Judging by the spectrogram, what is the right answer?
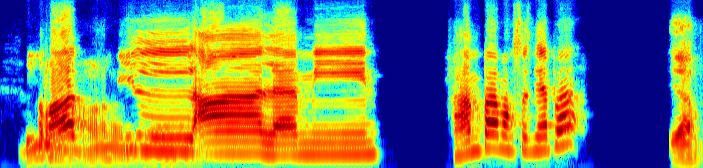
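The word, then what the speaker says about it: رَبِّ الْعَالَمِينَ: Bilnya tekan dulu Pak ya. Jangan langsung dinaikin. Jangan langsung dioper ke huruf A-nya langsung. Seperti ini contohnya. Rabbil Alamin. Itu kaget. Rabbil Alamin. Itu kaget Pak ya. Tapi harus ditekan bilnya. Disempurnakan. Rabbil Alamin.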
